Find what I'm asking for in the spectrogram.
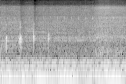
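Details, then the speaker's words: Toyota Supra warming up at idle after about six months unused: steady idle with light sharp clicks about four a second; ticking top end, owner told a bearing may be the cause. "so when it was running yesterday I know it's a clicking ticking noise like tick tick and I've been told that it could be that bear in there"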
